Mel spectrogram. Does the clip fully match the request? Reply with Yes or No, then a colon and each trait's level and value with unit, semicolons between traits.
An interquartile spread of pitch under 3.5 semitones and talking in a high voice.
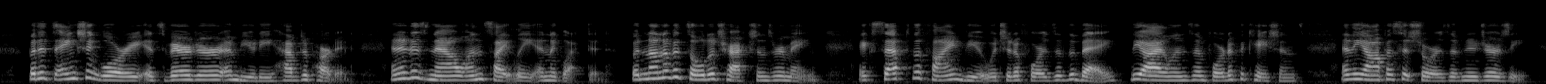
No: average, 4.0 semitones; high, 200 Hz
